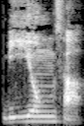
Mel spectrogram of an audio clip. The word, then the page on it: 미용사: Korean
